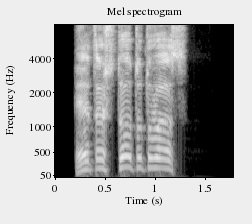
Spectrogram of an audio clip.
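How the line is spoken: Barked. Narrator (Russian): рявкнул он

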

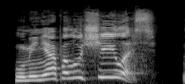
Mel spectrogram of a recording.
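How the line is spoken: Yelling. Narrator (Russian): завопил Джезаль

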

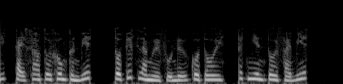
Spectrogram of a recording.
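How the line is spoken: Cold. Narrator (Vietnamese): Lưu Tiểu Viễn lạnh lùng nói

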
